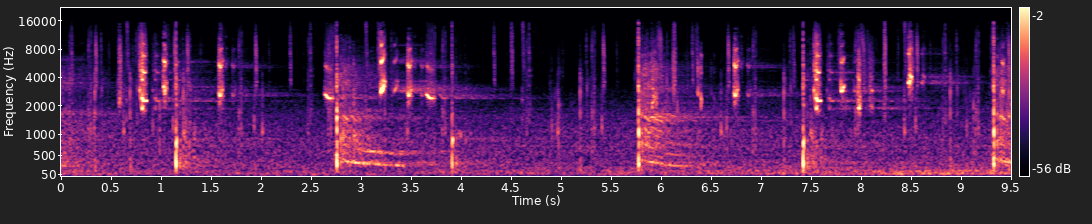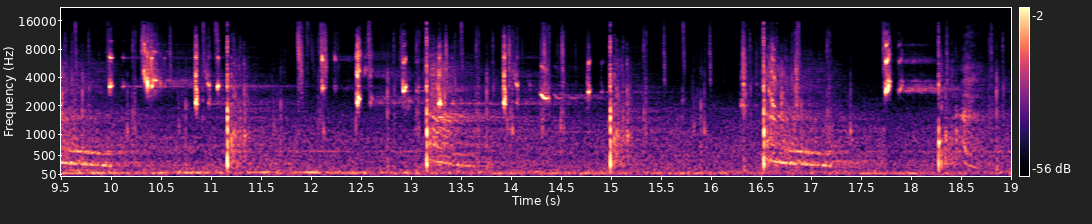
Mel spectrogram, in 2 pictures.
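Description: A tennis ball is struck hard with a racket, back and forth.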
